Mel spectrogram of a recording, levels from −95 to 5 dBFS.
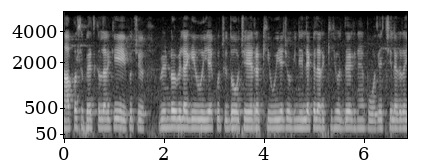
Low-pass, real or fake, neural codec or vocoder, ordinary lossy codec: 5.4 kHz; real; none; none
